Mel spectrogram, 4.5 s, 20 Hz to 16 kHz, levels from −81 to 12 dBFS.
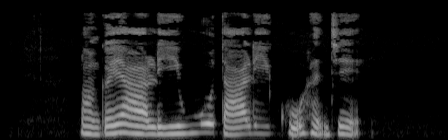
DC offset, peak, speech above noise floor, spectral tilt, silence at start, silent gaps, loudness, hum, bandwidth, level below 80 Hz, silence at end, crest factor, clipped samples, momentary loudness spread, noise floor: under 0.1%; -6 dBFS; 45 dB; -4.5 dB/octave; 0.8 s; none; -24 LUFS; none; 11.5 kHz; -70 dBFS; 0.9 s; 20 dB; under 0.1%; 10 LU; -68 dBFS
